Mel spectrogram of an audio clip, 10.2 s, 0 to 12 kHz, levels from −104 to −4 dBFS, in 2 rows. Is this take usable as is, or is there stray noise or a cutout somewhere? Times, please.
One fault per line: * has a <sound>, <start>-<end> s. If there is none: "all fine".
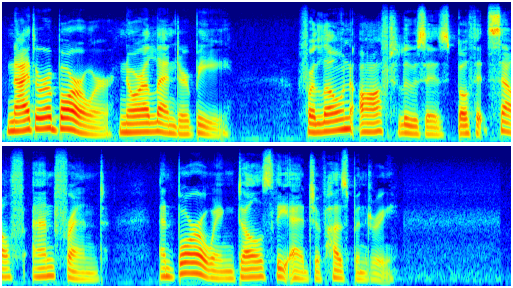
all fine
